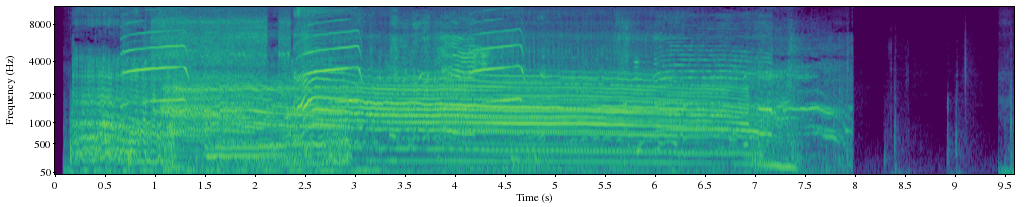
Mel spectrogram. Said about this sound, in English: And inhale. And scream.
